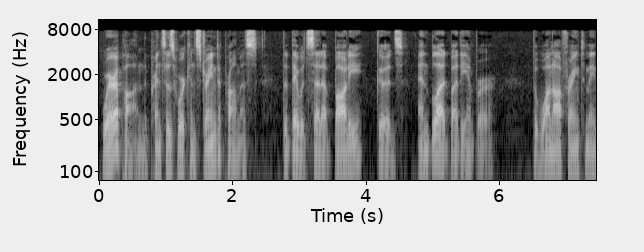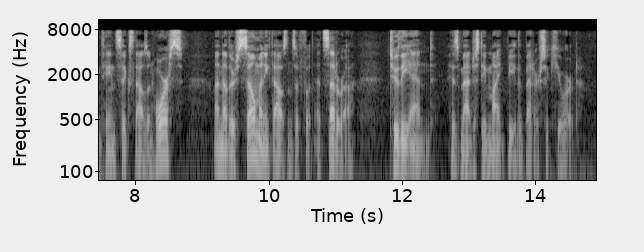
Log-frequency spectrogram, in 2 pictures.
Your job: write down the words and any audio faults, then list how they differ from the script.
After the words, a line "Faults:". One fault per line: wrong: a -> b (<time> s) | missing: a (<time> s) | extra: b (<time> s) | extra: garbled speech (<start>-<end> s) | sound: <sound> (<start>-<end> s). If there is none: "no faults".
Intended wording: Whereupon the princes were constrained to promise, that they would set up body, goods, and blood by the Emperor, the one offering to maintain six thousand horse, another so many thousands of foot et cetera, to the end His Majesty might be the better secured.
Whereupon the princes were constrained to promise, that they would set up body, goods, and blood by the Emperor, the one offering to maintain six thousand horse, another so many thousands of foot et cetera, to the end His Majesty might be the better secured.
Faults:
no faults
